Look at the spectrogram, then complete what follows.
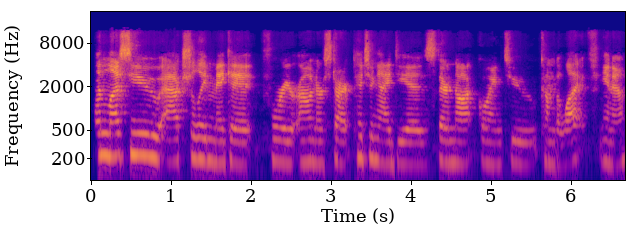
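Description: A woman's voice: fairly low pitch, flat delivery, a little slow, a bit bright. A woman in her thirties from Singapore, a film director chatting casually as an interview guest, talking in long runs packed with "like" and "you know" and laughing easily.

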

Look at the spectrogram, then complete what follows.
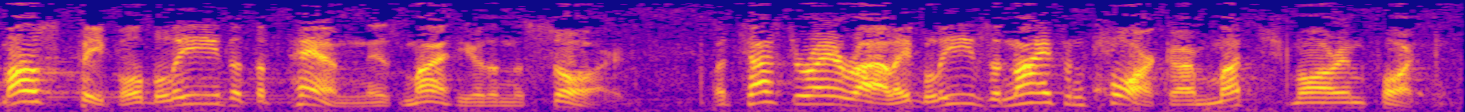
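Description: A man's voice: high-pitched, wildly swooping pitch, normal speed, vocal fry, music in the background. A man announcing in 1940s radio style, declamatory and mock-heroic. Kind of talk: 1940s radio scripted narration. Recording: dull, noisy old radio recording.

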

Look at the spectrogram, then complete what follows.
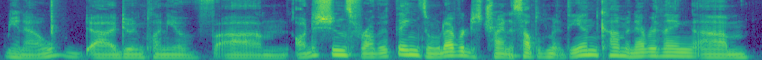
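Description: A man's voice: on the low side, expressive, quick pace. A young man speaking as a guest voice actor in a casual interview, with a hesitant, rambling delivery.

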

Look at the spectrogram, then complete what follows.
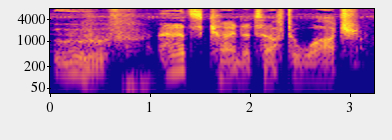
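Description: An actor playing a good-natured, blundering adventurer in a fantasy audio drama, awkward, apologetic and expressive. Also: male voice, low voice, drawn-out words, loud music behind the voice, full character voice. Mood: blunt curiosity.

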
